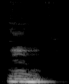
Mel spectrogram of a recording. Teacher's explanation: é como se a gente tivesse um é nasalizado e encontrando com uma semivogal I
